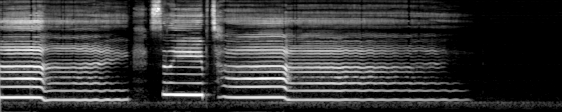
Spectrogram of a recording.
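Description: A woman singing slowly without accompaniment, in two drawn-out phrases that each step down in pitch. The last note is held and fades out about seven seconds in.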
